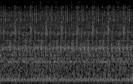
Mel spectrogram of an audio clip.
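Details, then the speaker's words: Toyota Corolla 4ZZ engine after reassembly: timing chain noise gone, but light quick ticking from the cylinder head at idle remains; valve clearances measured, some too tight, some too loose, owner believes the mechanic misadjusted the tappets. "Это из- за того, что шум от цепи исчез, но, похоже, механик неправильно отрегулировал толкатели, потому что я только что измерил несколько клапанов. У некоторых слишком тесно, у других слишком большой зазор ."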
